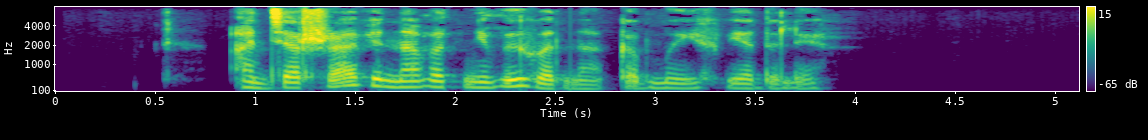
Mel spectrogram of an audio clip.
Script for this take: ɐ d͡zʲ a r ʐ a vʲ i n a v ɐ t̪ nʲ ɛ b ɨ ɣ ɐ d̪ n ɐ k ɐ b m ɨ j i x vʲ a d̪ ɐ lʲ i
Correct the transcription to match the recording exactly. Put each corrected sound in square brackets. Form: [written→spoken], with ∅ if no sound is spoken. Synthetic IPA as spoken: ɐ d͡zʲ a r ʐ a vʲ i n a v ɐ t̪ nʲ ɛ [b→v] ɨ ɣ ɐ d̪ n ɐ k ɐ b m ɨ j i x vʲ [a→ɛ] d̪ ɐ lʲ i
